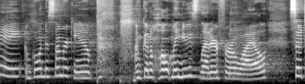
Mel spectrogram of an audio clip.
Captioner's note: laughter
